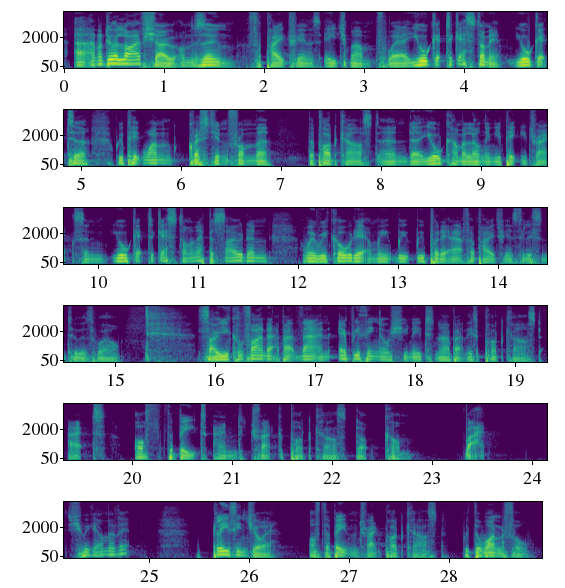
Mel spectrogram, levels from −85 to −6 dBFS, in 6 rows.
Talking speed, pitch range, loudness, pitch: 225 wpm, 85-115 Hz, -27 LUFS, 95 Hz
